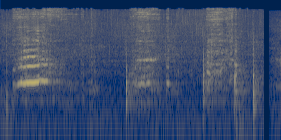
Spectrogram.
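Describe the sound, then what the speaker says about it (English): Chopped onion drops into a hot pan for risotto and crackles into a brief loud sizzle, followed by a softer hiss and several sharp knocks of a utensil against the pan. "Now, onion goes in."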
